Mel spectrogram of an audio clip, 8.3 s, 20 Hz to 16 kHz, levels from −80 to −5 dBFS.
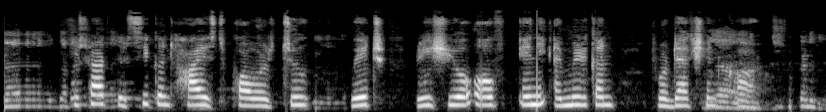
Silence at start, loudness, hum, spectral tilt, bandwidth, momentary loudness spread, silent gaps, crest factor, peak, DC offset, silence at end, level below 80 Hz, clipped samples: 0.05 s; -16 LUFS; none; -3 dB/octave; 11 kHz; 15 LU; none; 16 dB; 0 dBFS; under 0.1%; 0.05 s; -64 dBFS; under 0.1%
